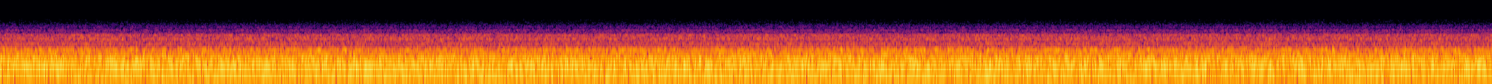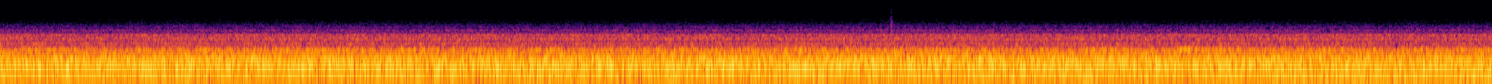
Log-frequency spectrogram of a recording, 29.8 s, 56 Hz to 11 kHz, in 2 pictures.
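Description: Steady cabin noise inside an Airbus A320-232 in flight: the even rush of air and the hum of its IAE V2500 turbofans, with several steady tones and no change in pitch or loudness.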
